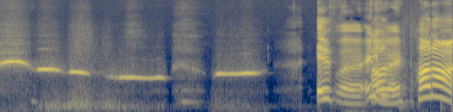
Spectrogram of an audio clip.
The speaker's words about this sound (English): Looking around the room, I try to whistle.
